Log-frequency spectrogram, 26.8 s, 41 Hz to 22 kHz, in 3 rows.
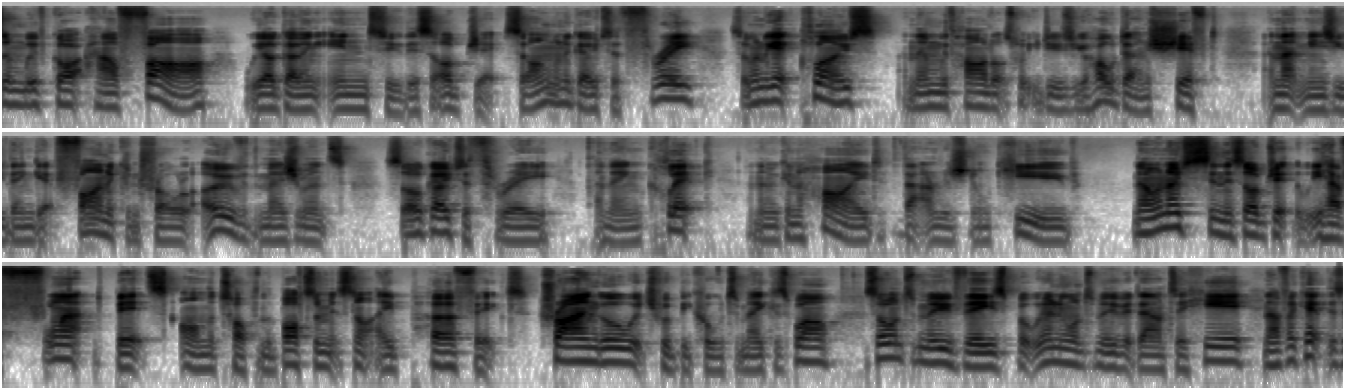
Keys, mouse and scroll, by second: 12.8 click, 15.7 middle click, 22.3-22.7 scroll up 1, 22.7 middle click, 23.5 click, 24.8 middle click, 26.4 Tab.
